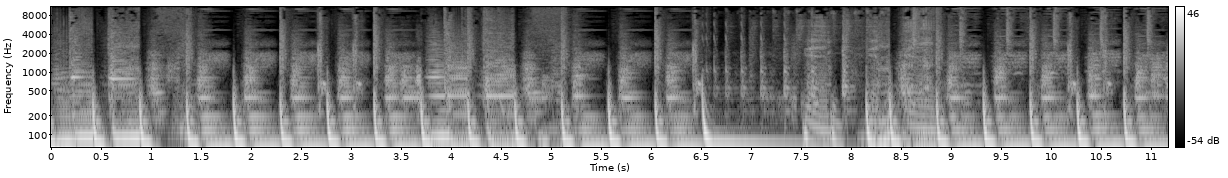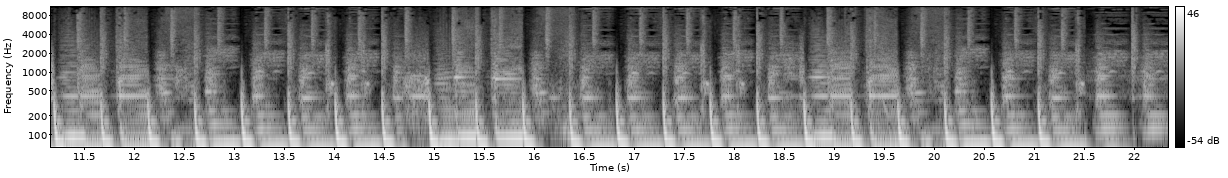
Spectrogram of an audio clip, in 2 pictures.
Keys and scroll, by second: 6.3 F3, 15.3 shift+F2, 15.5 Escape, 22.0 F3.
